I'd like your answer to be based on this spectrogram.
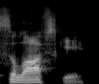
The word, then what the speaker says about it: Żuławski: And what's funny is until we started talking, the only one I had not done that to was Żuławski. And then I realized, oh yeah, his W's a V.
